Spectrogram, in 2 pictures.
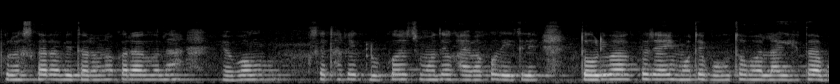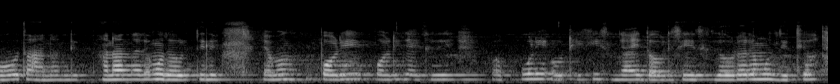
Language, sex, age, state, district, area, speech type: Odia, female, 18-30, Odisha, Subarnapur, urban, spontaneous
